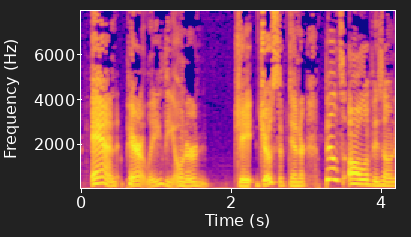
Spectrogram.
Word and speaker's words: Dehner: Is that how you pronounce this? D-E-H-N-E-R? – I tried Dehner. – Dehner. Okay. There you go.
